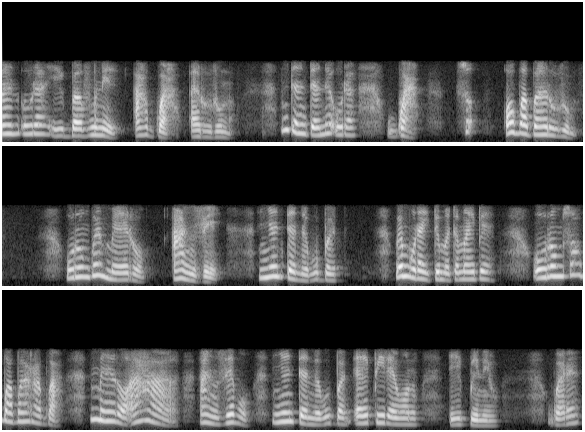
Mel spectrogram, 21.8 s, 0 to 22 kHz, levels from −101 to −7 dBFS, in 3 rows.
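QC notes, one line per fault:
Nothing to log here, just speech coming over an ordinary G.711 A-law telephone line, with the top end stopping at about 3.7 kHz.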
